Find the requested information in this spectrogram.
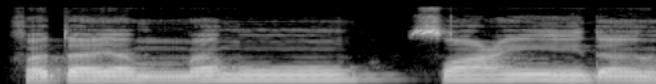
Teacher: صاد کو موٹا ادا کریں گے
